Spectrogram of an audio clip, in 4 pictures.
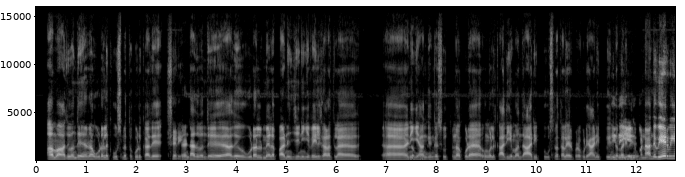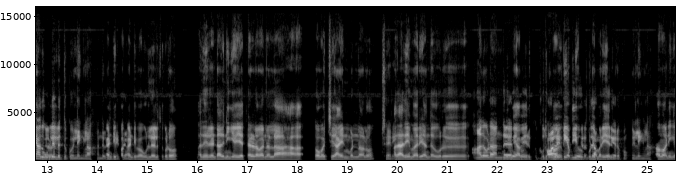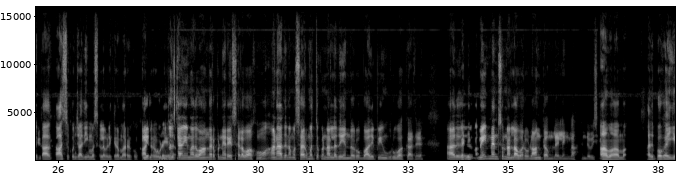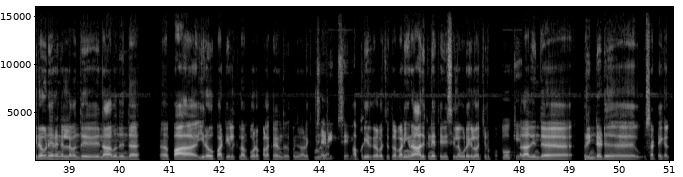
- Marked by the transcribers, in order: mechanical hum; distorted speech; other noise; "அரிப்பு" said as "அணிப்பு"; unintelligible speech; in English: "அயர்ன்"; in English: "குவாலிட்டி"; "உடை" said as "கூடை"; other background noise; static; background speech; in English: "மெயின்டனன்ஸும்"; in English: "லாங் டேர்ம்ல"; tapping; in English: "பிரிண்டட்"
- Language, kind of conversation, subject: Tamil, podcast, சமூக நிகழ்ச்சிக்கான உடையை நீங்கள் எப்படி தேர்வு செய்வீர்கள்?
